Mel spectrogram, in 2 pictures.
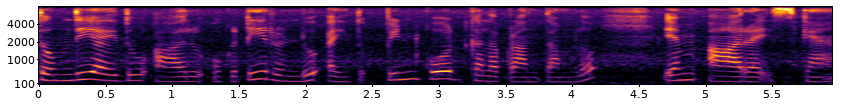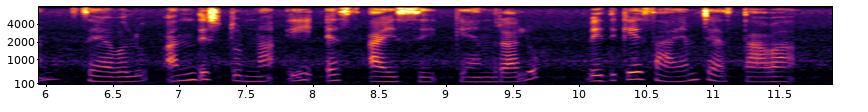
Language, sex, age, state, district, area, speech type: Telugu, female, 60+, Andhra Pradesh, Kakinada, rural, read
